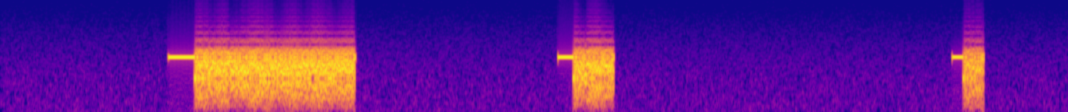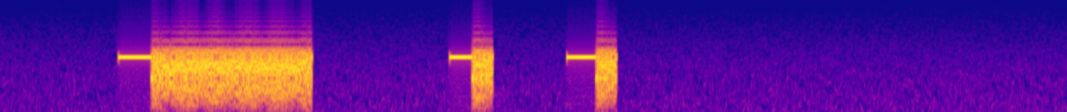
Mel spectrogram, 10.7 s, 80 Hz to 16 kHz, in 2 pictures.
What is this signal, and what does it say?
ACARS aircraft data, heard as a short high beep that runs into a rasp, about 2400 baud.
